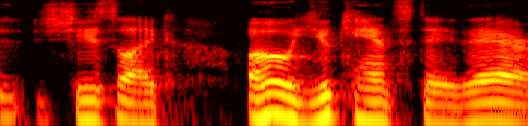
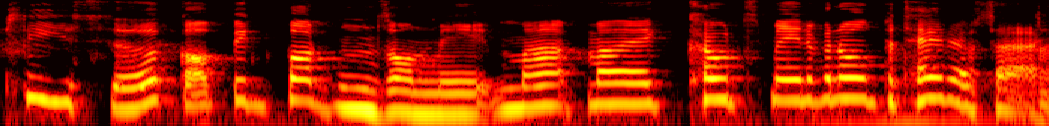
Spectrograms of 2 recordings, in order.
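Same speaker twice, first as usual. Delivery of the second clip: very high, squeaky, begging orphan voice; 10 semitones higher than usual. Joking about characters in a film recap: Oliver-style orphan voice. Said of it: "Like Oliver style orphan".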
